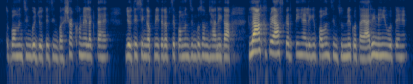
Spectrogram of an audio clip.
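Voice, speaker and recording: A woman's voice: on the high side, fairly bright tone. A woman presenting an online news report, explaining the story as she retells it.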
